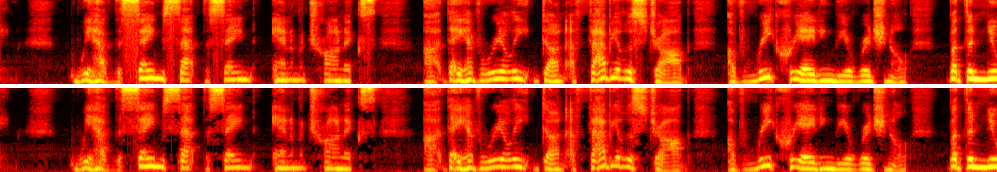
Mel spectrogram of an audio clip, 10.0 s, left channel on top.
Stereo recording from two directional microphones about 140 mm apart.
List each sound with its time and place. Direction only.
0.3 s speech: 40° left (ahead or behind)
